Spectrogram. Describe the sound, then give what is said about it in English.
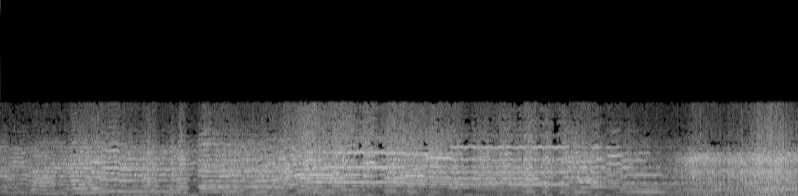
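A propeller airplane engine drones loudly and steadily, its rich buzzing hum holding for the whole stretch with a slight shift in tone near the end. No voices are heard. “You can board the plane now if you want to.”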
